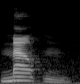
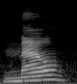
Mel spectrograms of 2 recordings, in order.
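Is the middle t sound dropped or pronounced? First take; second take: dropped; dropped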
